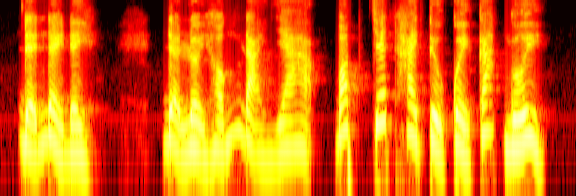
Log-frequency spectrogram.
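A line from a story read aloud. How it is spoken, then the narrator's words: Ferocious, roaring loudly. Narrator (Vietnamese): Lôi Hống trên mặt lộ ra vẻ dữ tợn, trong mắt lộ ra chiến ý đậm đặc, cao giọng gào thét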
